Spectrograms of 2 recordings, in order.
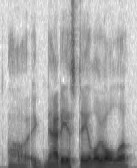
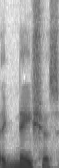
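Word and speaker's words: Ignacio de Loyola: thing in the 1540s Ignatieff de Loyola that's the correct way to say it by the way - he was Spanish so it's not Ignatius it's a nati Asst I get people making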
